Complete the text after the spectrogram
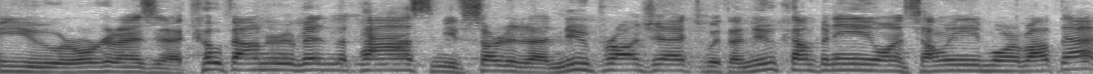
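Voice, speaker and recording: A man talks very fast in a high voice with ordinary pitch variation, and noticeable background noise can be heard. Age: 40s. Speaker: event interviewer. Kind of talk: casual interview. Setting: event lounge at a conference.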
